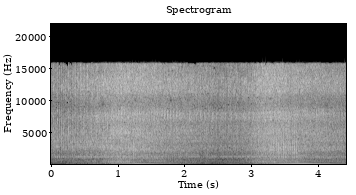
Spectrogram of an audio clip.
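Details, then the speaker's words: Nissan Sunny E16S engine, warmed up, revved in two short blips: dull knock rising and falling with revs; worn big end bearing, block needs replacing. "yeah that is the big end bear and uh this engine unfortunately is going to have to be removed from this car and the block is going to have to be changed"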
